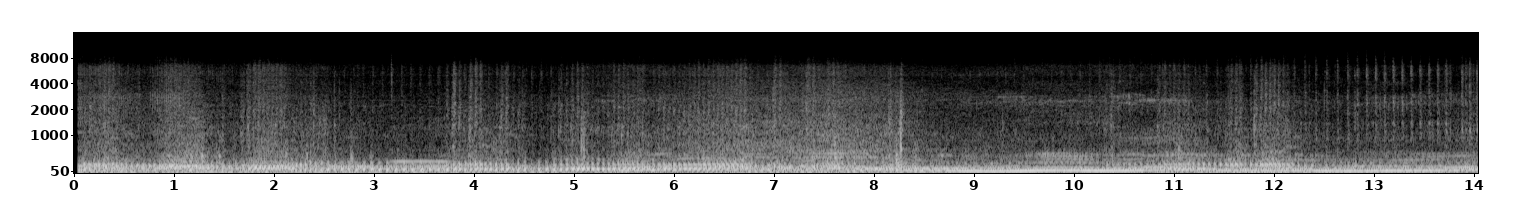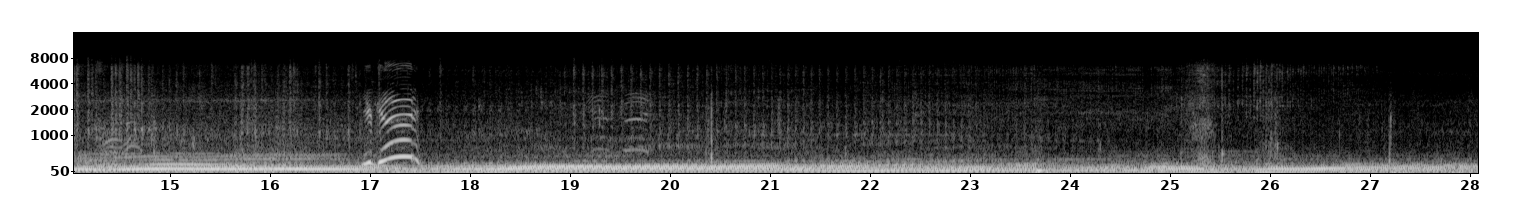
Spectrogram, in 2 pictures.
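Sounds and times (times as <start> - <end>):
engine revving: 0.0 - 28.0
engine idling: 0.2 - 6.6, 8.0 - 27.4.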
